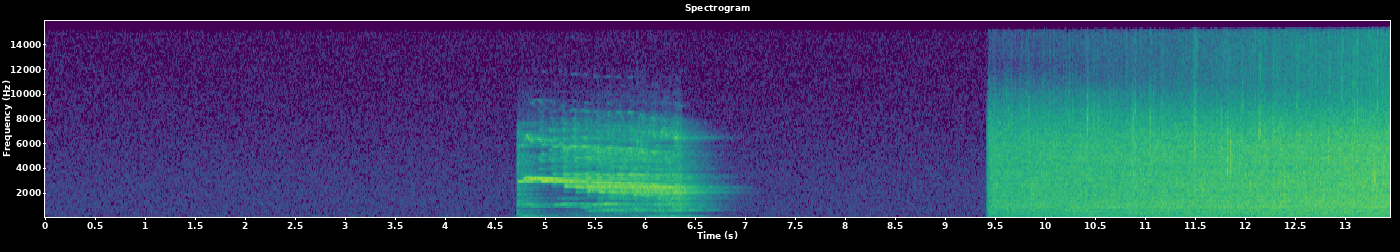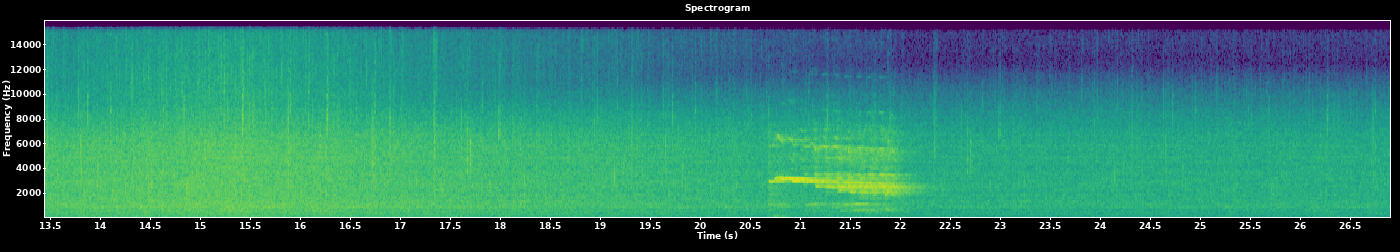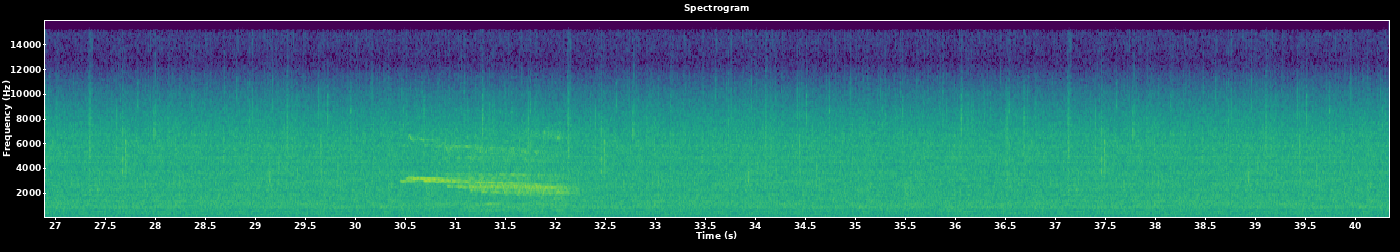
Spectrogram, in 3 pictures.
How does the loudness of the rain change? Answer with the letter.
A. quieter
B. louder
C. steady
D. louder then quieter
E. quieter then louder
A.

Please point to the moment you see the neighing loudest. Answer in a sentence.
The loudest moment of the neighing is at 21 seconds.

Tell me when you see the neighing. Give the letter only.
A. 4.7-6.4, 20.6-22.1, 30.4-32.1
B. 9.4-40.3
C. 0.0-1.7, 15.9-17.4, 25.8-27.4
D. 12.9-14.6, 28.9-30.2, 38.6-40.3
A.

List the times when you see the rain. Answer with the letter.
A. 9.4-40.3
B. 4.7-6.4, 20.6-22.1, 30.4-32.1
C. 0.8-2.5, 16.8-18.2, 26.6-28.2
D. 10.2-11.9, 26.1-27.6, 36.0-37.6
A.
